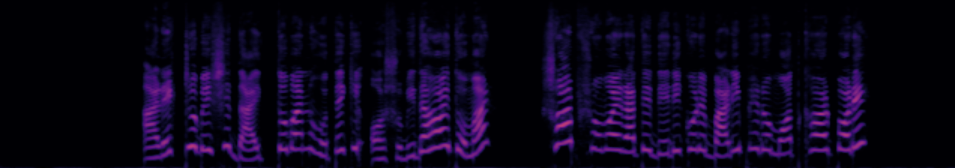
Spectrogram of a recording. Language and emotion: Bengali, angry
